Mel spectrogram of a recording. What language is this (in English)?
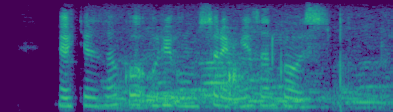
Kinyarwanda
